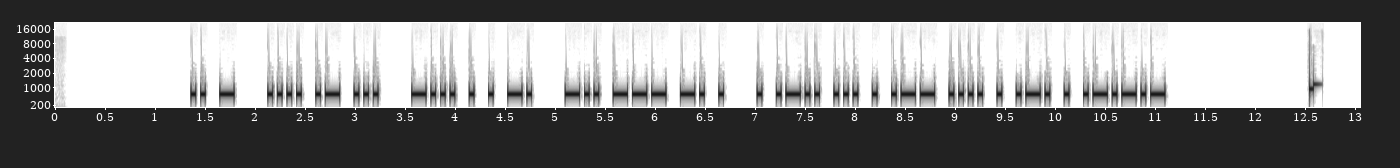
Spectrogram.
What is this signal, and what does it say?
Morse code, heard as a keyed tone, about 25 wpm, 700 Hz. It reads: IT HAS BEEN DONE ELSEWHERE.
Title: Sentences from Top 1600 Words 25wpm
